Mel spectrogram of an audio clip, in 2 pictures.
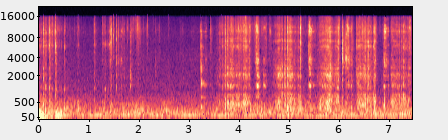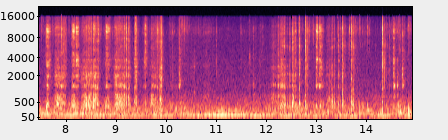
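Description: A solid yellow dry bar soap is held in the hand while its end is scraped with a metal utility knife blade, making crumbly shavings. A steady run of dry, gritty scratching and scraping is heard, with many short bright crackles over a low, faint hum.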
